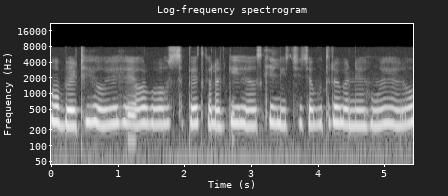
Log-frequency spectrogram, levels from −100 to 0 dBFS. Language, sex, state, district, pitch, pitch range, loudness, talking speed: Hindi, female, Chhattisgarh, Sukma, 260 Hz, 245-270 Hz, -16 LUFS, 185 wpm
